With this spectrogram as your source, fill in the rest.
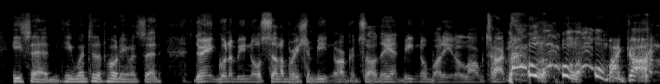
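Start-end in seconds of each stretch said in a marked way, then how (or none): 1.9-5.0 strained put-on voice from the throat. Retelling what he said at the podium, Coach O voice. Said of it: "that Coach O always gets my vocal cords all messed up".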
